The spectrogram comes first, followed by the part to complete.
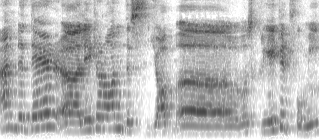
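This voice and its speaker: A woman's fairly high voice with very wide pitch swings, against noticeable background noise. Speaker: radio broadcaster. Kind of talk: interview answer. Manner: jovial, lively.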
